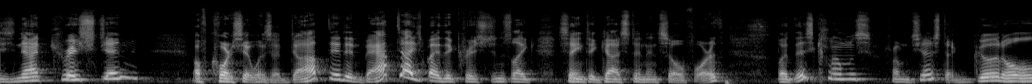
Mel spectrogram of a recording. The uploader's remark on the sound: Delivered a lecture at Christendom College on Monday, September 18.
